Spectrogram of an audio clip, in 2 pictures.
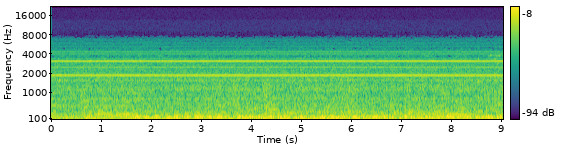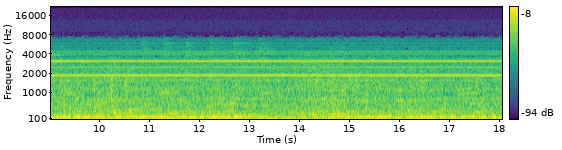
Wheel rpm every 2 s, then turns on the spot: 0, 0, 0, 0, 0, 0, 0, 0, 0.
none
